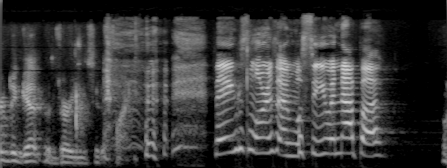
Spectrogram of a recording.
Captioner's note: laughs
